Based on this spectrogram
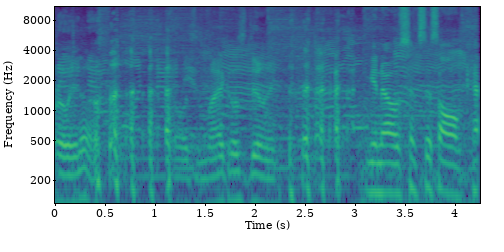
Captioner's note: laughs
